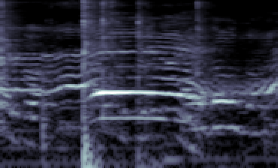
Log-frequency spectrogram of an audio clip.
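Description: A toddler crying, with one drawn-out high cry about a second in. A few sharp clicks come through the crying.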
